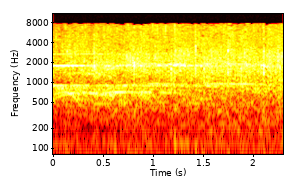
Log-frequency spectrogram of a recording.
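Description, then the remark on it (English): A crowd applauds with steady, dense hand clapping that holds an even loudness for a couple of seconds, with no voices standing out. “So let's give them a hand clap.”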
